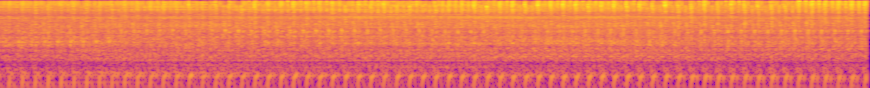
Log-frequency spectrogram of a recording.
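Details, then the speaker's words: MTD Yardman riding mower twin, first start in years, valves just adjusted, new starter, choked, booster pack: fast lumpy hollow thumping idle; one spark plug wire left unhooked, running on one cylinder only. "I forgot to hook up the spark plug wire right here. It was actually only running on one cylinder, so that actually wasn't bad for one cylinder."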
